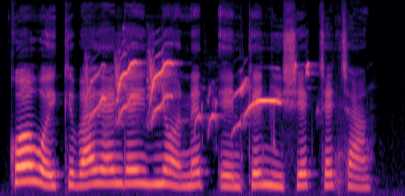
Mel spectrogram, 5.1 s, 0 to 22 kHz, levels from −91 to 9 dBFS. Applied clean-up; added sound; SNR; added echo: none; Chirp, tweet; 2 dB; none.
